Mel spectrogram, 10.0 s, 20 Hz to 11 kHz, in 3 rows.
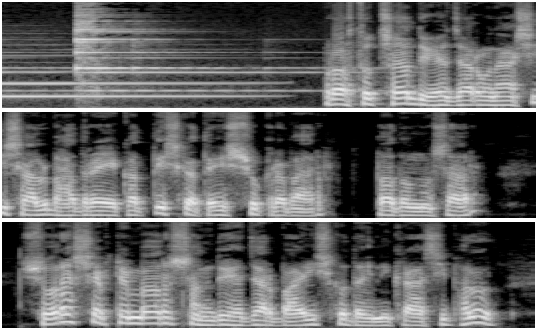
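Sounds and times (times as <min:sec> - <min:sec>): bell ringing: 0:00.0 - 0:02.9.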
